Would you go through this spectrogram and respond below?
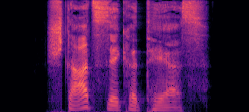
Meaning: genitive singular of Staatssekretär
- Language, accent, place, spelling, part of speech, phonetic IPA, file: German, Germany, Berlin, Staatssekretärs, noun, [ˈʃtaːt͡szekʁeˌtɛːɐ̯s], De-Staatssekretärs.ogg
